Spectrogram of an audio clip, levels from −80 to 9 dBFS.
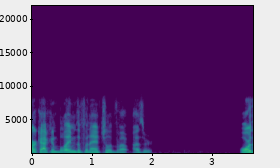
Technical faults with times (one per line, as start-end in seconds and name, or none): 0.49-0.55 short stall from a late packet
1.42-1.48 short stall from a late packet
1.51-1.71 call audio freeze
